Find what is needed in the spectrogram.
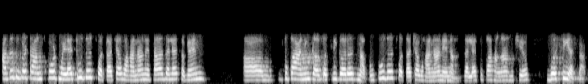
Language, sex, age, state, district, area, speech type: Goan Konkani, female, 45-60, Goa, Tiswadi, rural, conversation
